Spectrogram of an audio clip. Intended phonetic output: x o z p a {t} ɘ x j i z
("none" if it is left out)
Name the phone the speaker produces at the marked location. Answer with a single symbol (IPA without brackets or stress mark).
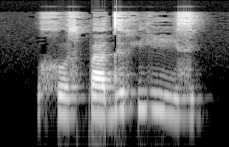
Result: d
